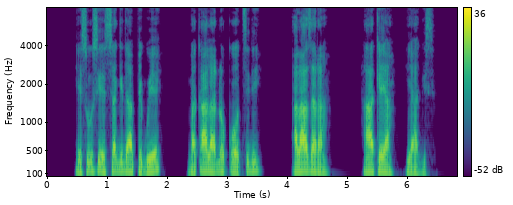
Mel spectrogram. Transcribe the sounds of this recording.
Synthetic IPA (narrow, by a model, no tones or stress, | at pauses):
jɛsuːs̬ɪhɛsːɐɡɪd̪aːpːɛɡʊjɛ | bɐkʼaːlaːɗɔkʼːo̞ːt͡sːɪd̪ɪ | ʔɐlaːzɐɾa | haːkɛjɐ | jaːɡɪs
